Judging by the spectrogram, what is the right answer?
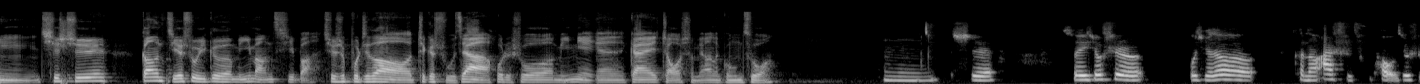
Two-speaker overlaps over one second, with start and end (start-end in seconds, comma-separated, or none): none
